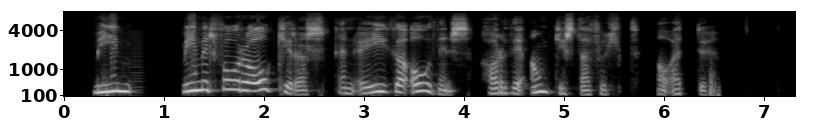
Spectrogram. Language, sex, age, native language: Icelandic, female, 40-49, Icelandic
